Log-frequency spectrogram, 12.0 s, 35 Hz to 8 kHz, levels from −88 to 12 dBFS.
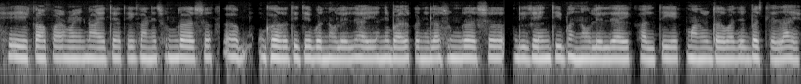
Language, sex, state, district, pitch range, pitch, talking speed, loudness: Marathi, female, Maharashtra, Chandrapur, 190-200 Hz, 190 Hz, 140 wpm, -15 LUFS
